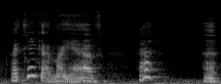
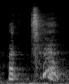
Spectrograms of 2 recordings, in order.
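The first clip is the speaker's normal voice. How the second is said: sneeze; 8 semitones higher than usual. Pretend. Dad pretends to keep sneezing.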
